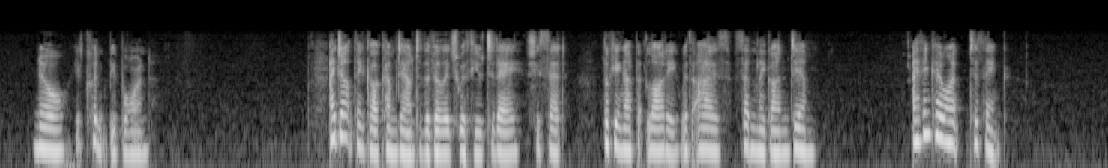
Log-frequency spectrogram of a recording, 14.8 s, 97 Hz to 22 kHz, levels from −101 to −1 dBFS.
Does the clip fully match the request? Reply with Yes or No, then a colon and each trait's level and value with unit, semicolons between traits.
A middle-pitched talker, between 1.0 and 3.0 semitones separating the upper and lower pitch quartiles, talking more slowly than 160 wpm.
Yes: medium, 170 Hz; narrow, 2.5 semitones; average, 140 wpm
